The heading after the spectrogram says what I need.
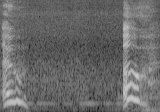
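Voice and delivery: high, flustered squeaky voice; a frazzled wood elf caught off guard; flustered shopkeeper. Acted. Wood elf shopkeeper flustered at a customer. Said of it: "she looks flustered as shit".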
